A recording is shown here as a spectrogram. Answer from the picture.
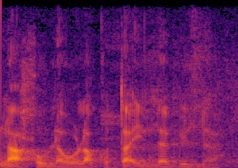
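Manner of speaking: weary low sigh-prayer. Acted. Exasperated aside about nagging.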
